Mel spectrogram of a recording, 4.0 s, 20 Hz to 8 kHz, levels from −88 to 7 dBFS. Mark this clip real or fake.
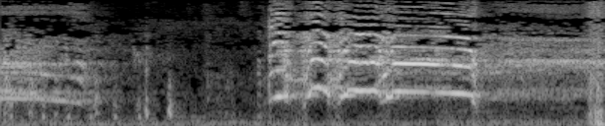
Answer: real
